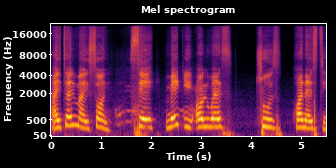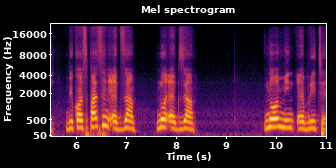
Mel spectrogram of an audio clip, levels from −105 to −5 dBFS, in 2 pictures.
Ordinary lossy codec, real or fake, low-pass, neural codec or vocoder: none; fake; none; autoencoder, 48 kHz, 32 numbers a frame, DAC-VAE, trained on Japanese speech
